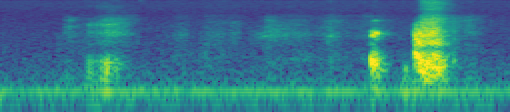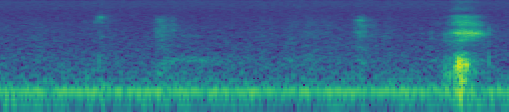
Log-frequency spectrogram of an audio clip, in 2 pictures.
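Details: Night-time sleepy sneezes from an itchy nose, thought to be caused by dusting the room before sleep: several sharp sneezes, two close together, with faint breathing between, in a quiet room.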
